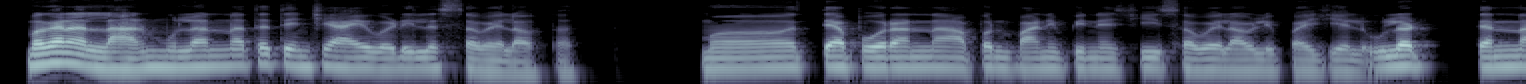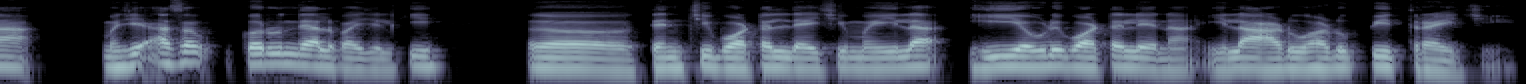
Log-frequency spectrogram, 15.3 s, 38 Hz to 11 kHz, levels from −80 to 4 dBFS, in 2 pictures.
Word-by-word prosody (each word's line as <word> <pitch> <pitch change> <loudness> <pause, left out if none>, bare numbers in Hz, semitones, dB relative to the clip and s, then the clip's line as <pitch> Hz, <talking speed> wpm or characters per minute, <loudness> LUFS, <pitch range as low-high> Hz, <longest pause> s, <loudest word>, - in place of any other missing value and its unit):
बघा 150 +4 +9
ना, 160 - +8
लहान 110 -2 +3
मुलांना 125 +2 -1
तर 145 - +1
त्यांचे 130 -1 -2
आई-वडीलच 115 -1 -1
सवय 100 -4 -3
लावतात. 85 0 -7 0.6
मग 110 +2 -2
त्या 125 - +6
पोरांना 120 0 +1
आपण 115 +1 -4
पाणी 110 0 -3
पिण्याची 110 0 -6
सवय 105 -2 -3
लावली 100 0 -4
पाहिजेल. 95 0 -6
उलट 125 +4 +3 0.3
त्यांना 125 0 +1 0.4
म्हणजे 120 +5 +1
असं 160 +2 +1 0.2
करून 150 0 +2
द्यायला 130 -3 +3
पाहिजे 105 -2 -3
की 125 -1 -4 0.4
अ, - - -3 0.6
त्यांची 115 +2 -1
बॉटल 115 0 +3
द्यायची, 110 0 -1
मग 115 -1 -3
हिला 120 +3 +2 0.2
ही 120 +3 0
एवढी 125 +1 +3
बॉटल 120 0 +3
आहे 110 - +2
ना, 105 0 -5
हिला 110 +2 +3
हळ-हळू 115 +1 +2
पीत 120 -1 -2
राहायची. 90 -5 -2
115 Hz, 160 wpm, -25 LUFS, 110-125 Hz, 0.6 s, बघा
